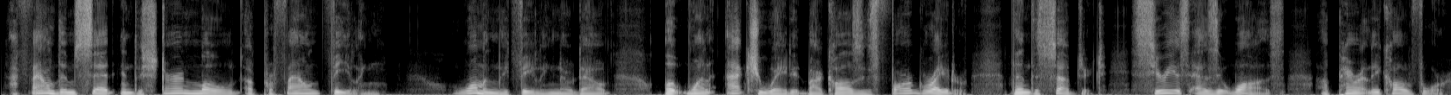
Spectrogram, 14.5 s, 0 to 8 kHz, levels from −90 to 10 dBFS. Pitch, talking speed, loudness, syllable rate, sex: 135 Hz, 130 wpm, -21 LUFS, 4.2 syllables/s, male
